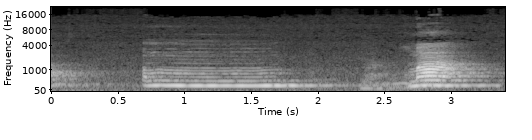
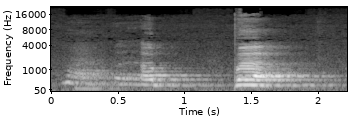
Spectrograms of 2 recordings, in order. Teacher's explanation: Jadi ba sama ma itu adalah huruf bibir tertutup ya.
